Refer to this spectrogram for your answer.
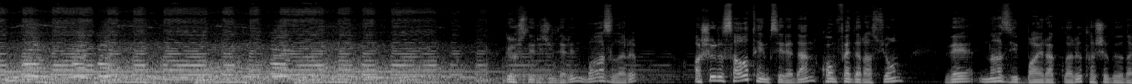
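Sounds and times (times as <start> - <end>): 
big trucks honking horns during a truckers' protest in Ottawa: 0.0 - 6.9
speech: 5.2 - 11.3.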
